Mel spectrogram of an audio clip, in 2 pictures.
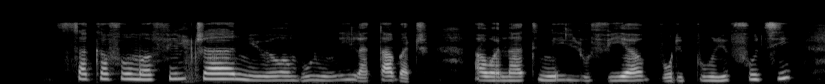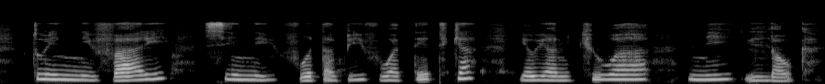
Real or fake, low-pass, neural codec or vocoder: fake; 7.2 kHz; codec, 16 kHz, 16 kbps, FreqCodec, smaller model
